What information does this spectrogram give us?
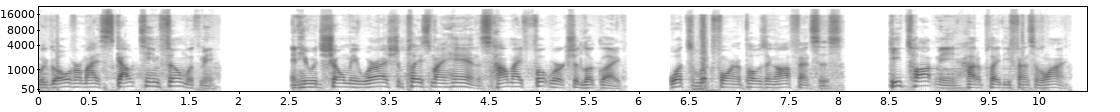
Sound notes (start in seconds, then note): none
